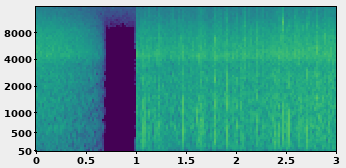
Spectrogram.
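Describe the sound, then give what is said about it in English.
Rain drums on a tent in the North Carolina Smokies, a dense, steady patter of many drops with scattered sharper hits. After a short silent break, the rain picks up at a fairly even level. “that sound is the rain that's hitting my tent.”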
